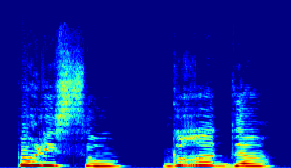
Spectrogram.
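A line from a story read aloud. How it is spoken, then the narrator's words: Exclaimed. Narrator (French): s'écria-t-elle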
